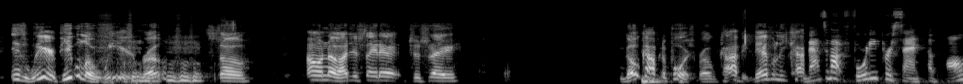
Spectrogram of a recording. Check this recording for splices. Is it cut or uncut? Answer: cut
